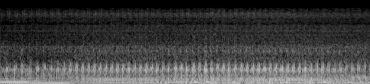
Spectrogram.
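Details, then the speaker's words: 1952 Singer 4AD Roadster with B18 engine, first start on possibly old fuel: steady four-cylinder idle with even, unhurried beat, no knocks or misses; running on all four, 40 psi oil pressure. "Go ahead and give it a crank. Running all four."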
